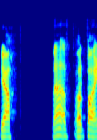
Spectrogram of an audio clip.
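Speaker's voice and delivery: muffled mumble through a mouthful of food. A character, asked by another if she's okay, answers talking with mouth full. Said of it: "As with a mouthful of tuna".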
